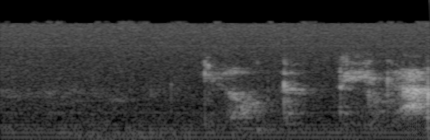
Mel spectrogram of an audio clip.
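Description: Pause in speech with a faint steady low hum, then from about a second in, soft breathy whisper-like sounds of a speaker drawing breath before talking.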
